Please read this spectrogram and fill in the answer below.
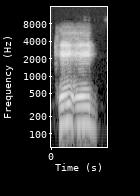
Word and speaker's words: Kashmir: Cashmere. Kashmir. Cashmere. It's Kajmir. Oh, and the J is silent.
